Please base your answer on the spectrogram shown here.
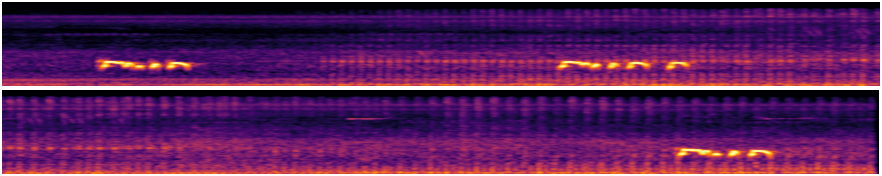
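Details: Zebra dove luring call for trapping wild doves: three brief, rolling coo phrases spaced a few seconds apart, with a continuous low engine-like rumble underneath.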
